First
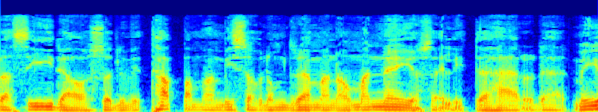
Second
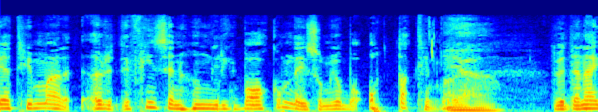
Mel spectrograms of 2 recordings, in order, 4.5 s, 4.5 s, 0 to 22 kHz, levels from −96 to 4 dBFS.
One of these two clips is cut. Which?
second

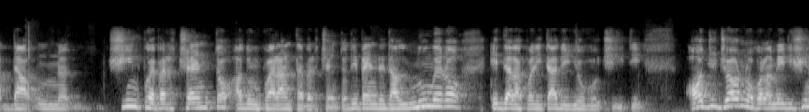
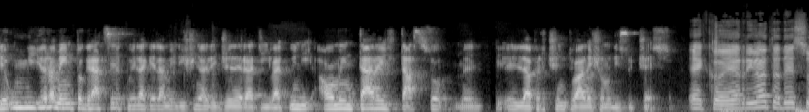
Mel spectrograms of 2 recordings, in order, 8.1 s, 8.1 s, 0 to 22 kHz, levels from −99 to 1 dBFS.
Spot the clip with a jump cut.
second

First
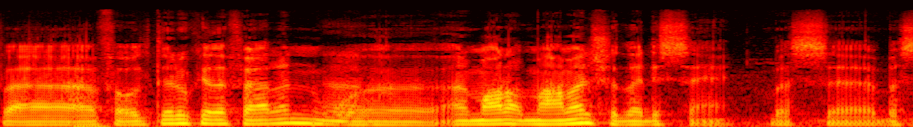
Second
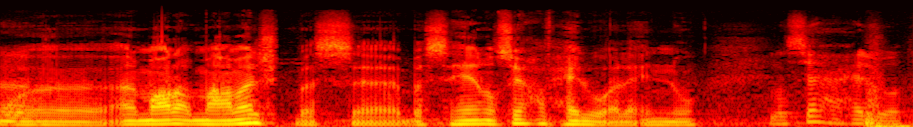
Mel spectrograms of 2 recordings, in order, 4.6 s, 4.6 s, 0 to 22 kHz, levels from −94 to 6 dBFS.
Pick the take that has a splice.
second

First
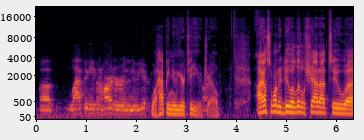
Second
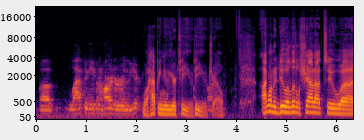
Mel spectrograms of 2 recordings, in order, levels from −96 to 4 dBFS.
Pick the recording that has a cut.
second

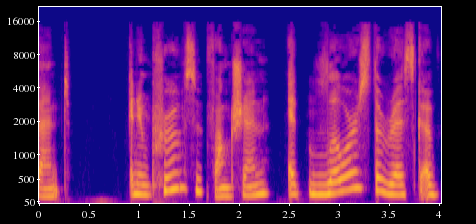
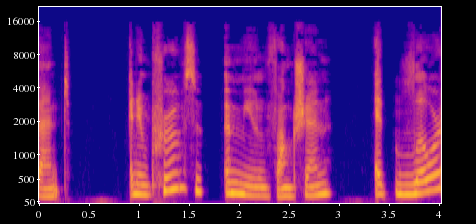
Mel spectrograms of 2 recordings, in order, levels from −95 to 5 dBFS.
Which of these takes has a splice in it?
first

